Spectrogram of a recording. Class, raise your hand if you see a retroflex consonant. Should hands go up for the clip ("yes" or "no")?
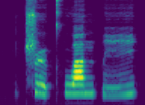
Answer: yes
